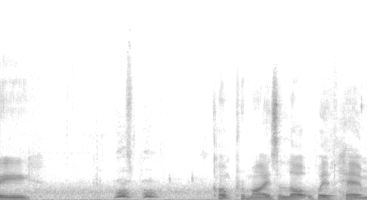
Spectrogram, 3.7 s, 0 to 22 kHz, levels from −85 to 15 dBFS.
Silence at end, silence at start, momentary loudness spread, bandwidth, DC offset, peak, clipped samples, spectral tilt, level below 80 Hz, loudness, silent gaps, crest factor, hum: 0 s; 0 s; 20 LU; 16 kHz; under 0.1%; -20 dBFS; under 0.1%; -5 dB/octave; -56 dBFS; -38 LUFS; none; 18 dB; none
